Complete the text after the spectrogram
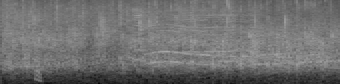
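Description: A crowd applauds steadily, a dense wash of clapping that holds at a constant level for the full few seconds, sounding close and full rather than distant.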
